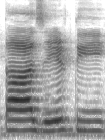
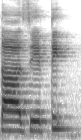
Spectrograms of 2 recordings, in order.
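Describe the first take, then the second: First: The final vowel is said gently and easily. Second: The final vowel is cut off with a jolt. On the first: The speaker calls it right. "नरमी के साथ पढ़ेंगे, आराम के साथ" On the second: The speaker calls it wrong. "ना ही हम झटका दे के पढ़ेंगे"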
